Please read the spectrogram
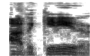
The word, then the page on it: adquirir: espagnol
